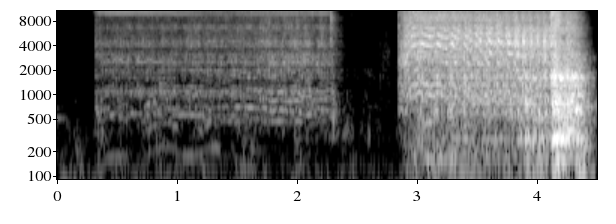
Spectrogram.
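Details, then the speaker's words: Stealth Force Gen5x impact driver at speed 3 driving 2-inch T25 Torx screws: light motor whir, then loud steady hammering as the screw drives home, impacting slower but harder than typical impacts; normal operation. "So now, so you can really hear the way it impacts. It's a lot different than your traditional impacts, and it actually impacts slower but harder, if that makes any sense."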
